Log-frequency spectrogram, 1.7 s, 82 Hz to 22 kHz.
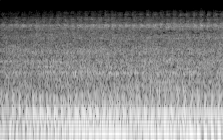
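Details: KTM 350 EXC-F, bone-stock exhaust, after a no-start fixed with a new battery (starter suspected): steady, even single-cylinder putter at a quick idle with no misses or knocks; the bike settles and runs cleanly.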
